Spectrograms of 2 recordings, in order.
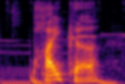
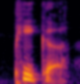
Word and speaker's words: pica: of my mispronunciations where instead of uh Pica I say Pika have you ever heard of something called pika I know that I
